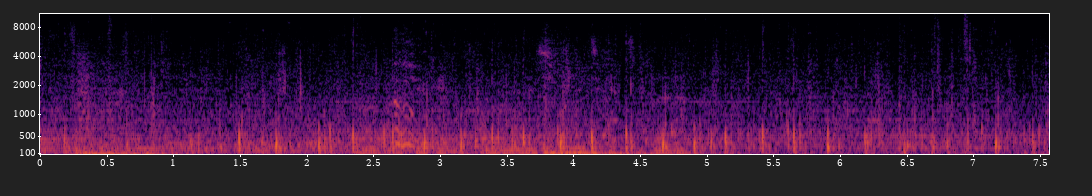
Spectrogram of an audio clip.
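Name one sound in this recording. Footsteps run quickly over wet cobblestones.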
